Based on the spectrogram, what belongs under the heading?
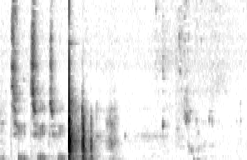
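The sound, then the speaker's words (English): Whisky is poured into a glass in a few quick gurgling glugs lasting under a second, followed by a soft knock of the glass being set down. “Solid. Nice pour.”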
